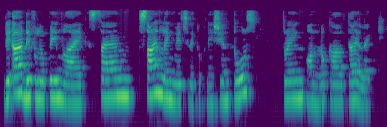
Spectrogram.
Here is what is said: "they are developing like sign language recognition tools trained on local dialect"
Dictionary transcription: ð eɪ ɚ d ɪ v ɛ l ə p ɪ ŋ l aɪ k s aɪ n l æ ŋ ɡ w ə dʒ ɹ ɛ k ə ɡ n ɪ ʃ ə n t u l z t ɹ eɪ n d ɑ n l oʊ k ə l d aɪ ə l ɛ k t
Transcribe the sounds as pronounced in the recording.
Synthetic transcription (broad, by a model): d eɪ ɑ d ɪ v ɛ l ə p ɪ ŋ l aɪ k s aɪ n l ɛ ŋ ɡ w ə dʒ ɹ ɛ k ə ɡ n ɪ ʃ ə n t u l s t ɹ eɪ n ɑ n l oʊ k ə l d aɪ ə l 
